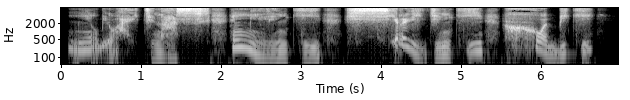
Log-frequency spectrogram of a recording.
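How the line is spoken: Wheezing hiss. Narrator (Russian): сипел Горлум

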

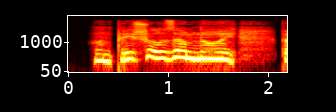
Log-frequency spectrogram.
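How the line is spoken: Moaning, trembling with fear. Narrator (Russian): простонал Норберт сумасброд, дрожа от страха

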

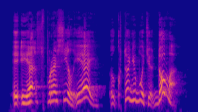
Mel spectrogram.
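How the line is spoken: Very loud repetition. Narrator (Russian): повторил Пух громко-громко

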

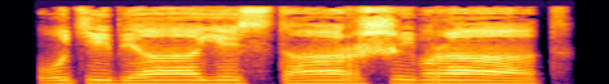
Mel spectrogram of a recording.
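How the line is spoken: Trance-like voice. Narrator (Russian): проговорил Глеб трансовым голосом

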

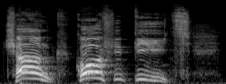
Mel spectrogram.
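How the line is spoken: Captain shouting from afar. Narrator (Russian): капитан крикнул с рубки

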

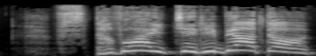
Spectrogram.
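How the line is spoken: Shouting man. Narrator (Russian): кричал Питер

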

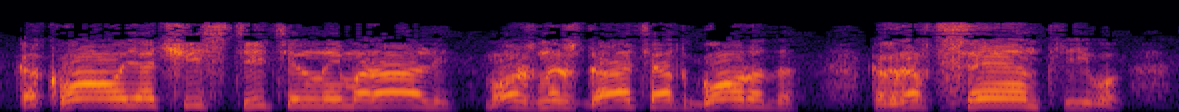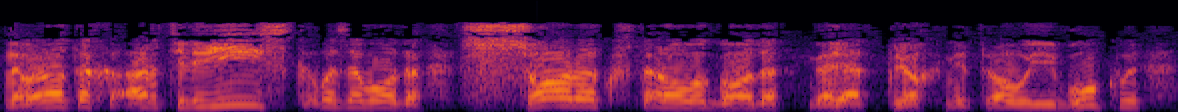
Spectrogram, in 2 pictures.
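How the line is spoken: Young woman shouting. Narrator (Russian): молоденькая учительница литературы кричала на собрании

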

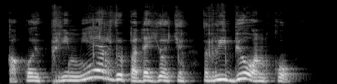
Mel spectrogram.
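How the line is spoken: Shouting from above. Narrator (Russian): закричал кто-то сверху

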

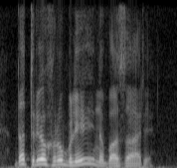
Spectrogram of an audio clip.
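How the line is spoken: Laughing. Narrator (Russian): Гриша рассмеялся

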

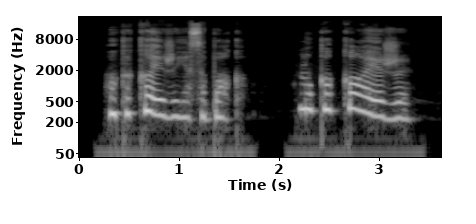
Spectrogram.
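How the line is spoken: Sobbing puppy. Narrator (Russian): всхлипывал щенок

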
